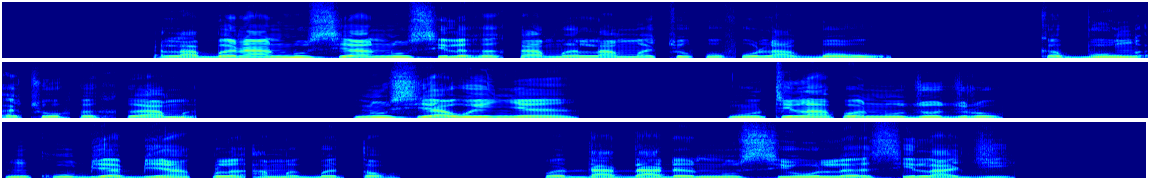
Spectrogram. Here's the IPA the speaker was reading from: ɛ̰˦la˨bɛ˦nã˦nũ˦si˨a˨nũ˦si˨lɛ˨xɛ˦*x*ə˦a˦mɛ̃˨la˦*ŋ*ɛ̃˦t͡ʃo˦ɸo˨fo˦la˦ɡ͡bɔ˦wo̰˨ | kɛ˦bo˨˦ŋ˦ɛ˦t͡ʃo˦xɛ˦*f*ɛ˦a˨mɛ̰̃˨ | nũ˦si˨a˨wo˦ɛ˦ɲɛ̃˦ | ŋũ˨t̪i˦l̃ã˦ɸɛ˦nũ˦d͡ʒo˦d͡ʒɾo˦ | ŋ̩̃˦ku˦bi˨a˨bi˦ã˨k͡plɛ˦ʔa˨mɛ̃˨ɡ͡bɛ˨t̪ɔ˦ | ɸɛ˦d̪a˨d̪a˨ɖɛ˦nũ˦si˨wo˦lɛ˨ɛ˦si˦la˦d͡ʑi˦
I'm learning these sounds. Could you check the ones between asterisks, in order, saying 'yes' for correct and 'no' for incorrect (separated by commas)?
yes, no, no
